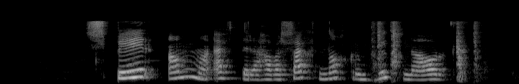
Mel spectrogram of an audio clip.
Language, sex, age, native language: Icelandic, female, 12, Icelandic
